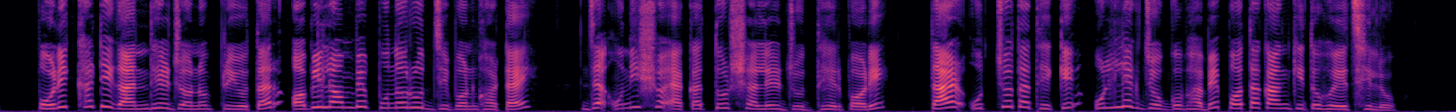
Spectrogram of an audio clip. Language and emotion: Bengali, neutral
